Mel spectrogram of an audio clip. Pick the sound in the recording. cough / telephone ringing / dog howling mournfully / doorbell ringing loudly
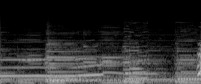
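dog howling mournfully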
